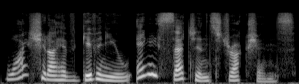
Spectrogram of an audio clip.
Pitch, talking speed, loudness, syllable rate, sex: 215 Hz, 180 wpm, -19 LUFS, 4.8 syllables/s, female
